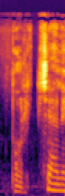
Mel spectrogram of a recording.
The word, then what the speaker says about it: Bocelli: Andre Bocelli. – Did I say that right? I don't know, but it sounded good to me. – Okay. Bocelli.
